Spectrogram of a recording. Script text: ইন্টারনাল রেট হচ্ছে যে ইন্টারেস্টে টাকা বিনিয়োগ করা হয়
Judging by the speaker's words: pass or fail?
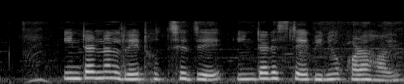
fail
